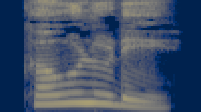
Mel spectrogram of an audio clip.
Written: ಘೀಳಿಡು

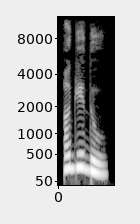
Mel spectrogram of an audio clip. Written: ಅಗಿದು

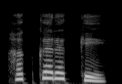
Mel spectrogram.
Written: ಹಕ್ಕಿರೋಗ

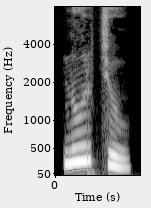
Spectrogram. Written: ನಾರಾಚಿ

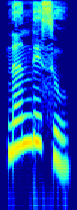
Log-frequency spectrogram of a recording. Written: ನೊಂದಿಸು

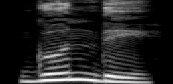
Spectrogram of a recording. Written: ಗೊಂದೆ

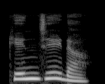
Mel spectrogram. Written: ಗುಂಜಾಡು

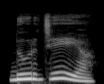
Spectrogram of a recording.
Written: ದುರ್ಜೇಯ

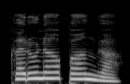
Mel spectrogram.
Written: ಕರುಣಾಪಾಂಗ

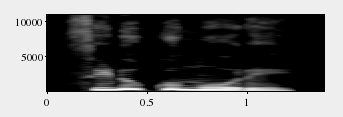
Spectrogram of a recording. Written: ಸಿಡುಕುಮೋರೆ

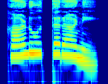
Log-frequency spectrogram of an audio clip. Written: ಕಾಡುಉತ್ತರಾಣಿ

